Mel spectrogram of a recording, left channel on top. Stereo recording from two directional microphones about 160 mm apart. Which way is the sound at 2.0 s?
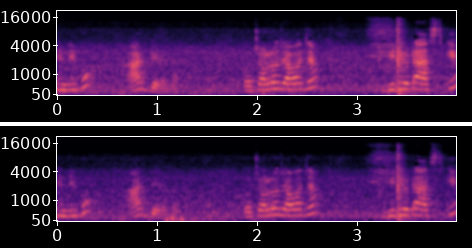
5° right (ahead or behind).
